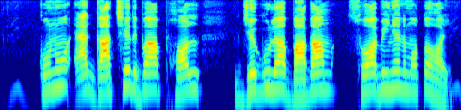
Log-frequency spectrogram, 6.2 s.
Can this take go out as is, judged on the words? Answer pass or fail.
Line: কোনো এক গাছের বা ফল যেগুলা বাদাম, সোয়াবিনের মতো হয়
pass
